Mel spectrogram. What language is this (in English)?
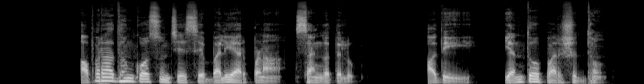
Telugu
